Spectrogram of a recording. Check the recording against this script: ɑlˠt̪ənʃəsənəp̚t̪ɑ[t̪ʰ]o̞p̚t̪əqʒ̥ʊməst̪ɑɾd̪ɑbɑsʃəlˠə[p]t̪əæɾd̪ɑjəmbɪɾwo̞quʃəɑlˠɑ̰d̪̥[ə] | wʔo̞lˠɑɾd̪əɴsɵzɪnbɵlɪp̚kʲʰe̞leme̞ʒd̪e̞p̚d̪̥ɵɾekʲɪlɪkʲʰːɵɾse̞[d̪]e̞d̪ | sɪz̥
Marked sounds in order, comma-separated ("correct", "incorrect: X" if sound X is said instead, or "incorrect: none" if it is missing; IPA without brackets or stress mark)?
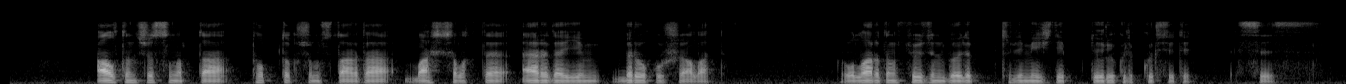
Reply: correct, incorrect: q, correct, incorrect: t̪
